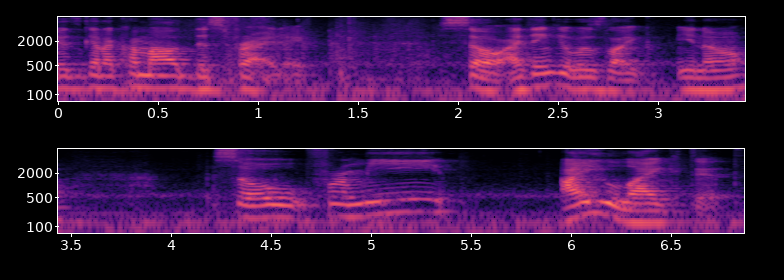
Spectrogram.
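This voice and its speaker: Speaking in a mid-range voice with a bright, forceful tone, this young man from Ukraine chats to camera for his vlog in a Ukrainian accent. He rambles, leaning on fillers like "like" and "you know," over a faint hiss or hum.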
